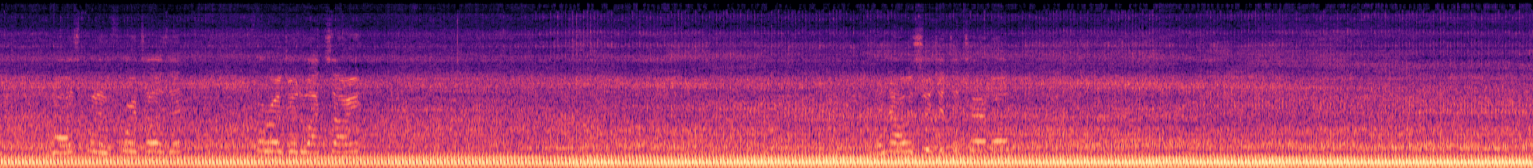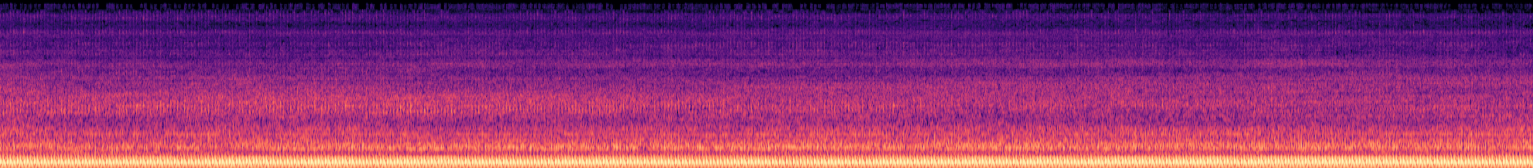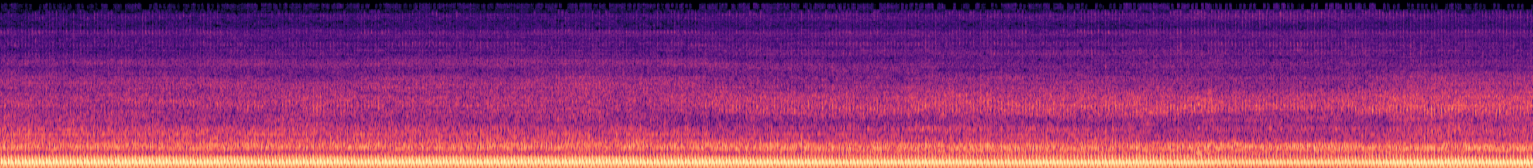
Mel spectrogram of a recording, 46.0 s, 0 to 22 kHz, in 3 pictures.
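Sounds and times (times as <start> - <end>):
generator engine humming: 0.0 - 45.9.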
